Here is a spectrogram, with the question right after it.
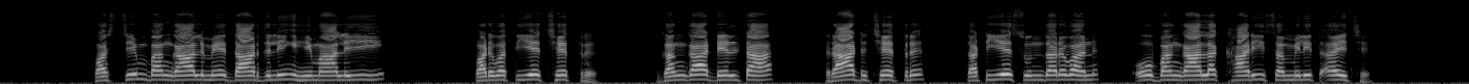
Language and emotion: Maithili, neutral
